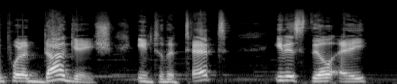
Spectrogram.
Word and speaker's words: Tet: These two letters make the same sound, but this letter is called a Tet. It rhymes with bet.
